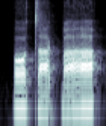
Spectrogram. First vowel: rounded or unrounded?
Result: rounded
